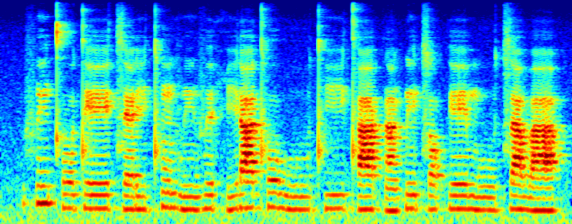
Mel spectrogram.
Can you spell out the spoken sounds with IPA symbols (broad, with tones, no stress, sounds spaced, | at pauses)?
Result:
f ĩ˦ kʰ o˨ t eː˨ t͡s ɛ˨ ɾ i˨ tʰ ũ˦ v ĩ˨ v ɪ˦ h i˨˦ ɾ a˦ tʰ o˦ β uː˨ tʰ iː˦ tʰ a˦ k ã˨ k͡p ĩ˦ t͡s ɔ˦ k eː˦ m uː˨ t͡s a˦ β a˨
